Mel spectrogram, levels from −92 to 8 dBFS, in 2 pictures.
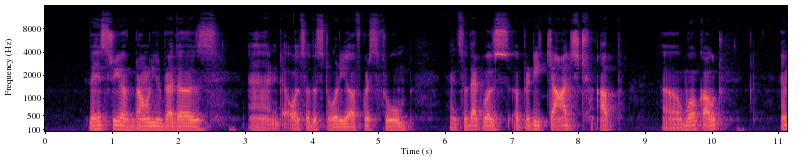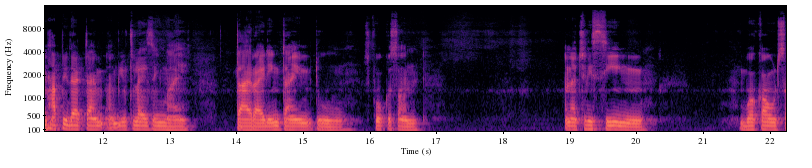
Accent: Indian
